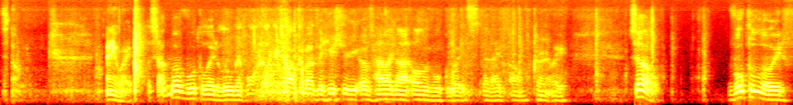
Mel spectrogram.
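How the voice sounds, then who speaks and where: Using a medium pitch with ordinary pitch variation, a man speaks at a moderate pace with big swings in loudness and long, frequent pauses. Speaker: livestreamer. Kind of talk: casual livestream chat.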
